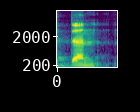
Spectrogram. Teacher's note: نون تنوین کا اظہار ہے، غنہ نہیں کریں گے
